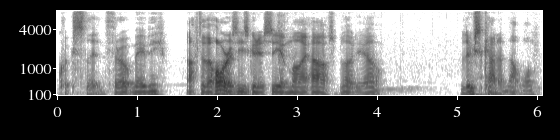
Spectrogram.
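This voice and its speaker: A gleeful male killer in a tabletop game, taunting his captors with a very low, deep voice, as a game master puts him on. He sounds smug and relishes others' misery. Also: level tone, moderate pace, a bit bright.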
